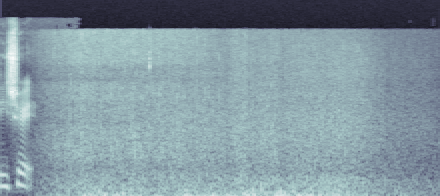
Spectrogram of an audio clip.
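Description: Steady rushing outdoor wind, with a deep rumble of wind buffeting the microphone, fading near the end.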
